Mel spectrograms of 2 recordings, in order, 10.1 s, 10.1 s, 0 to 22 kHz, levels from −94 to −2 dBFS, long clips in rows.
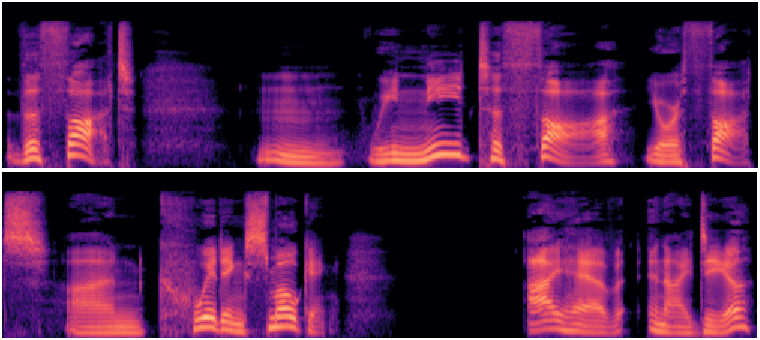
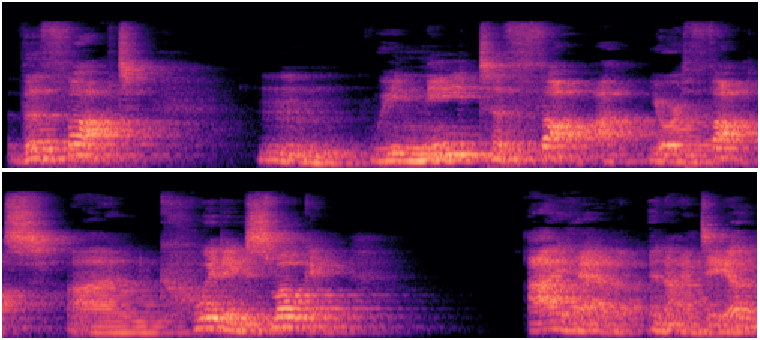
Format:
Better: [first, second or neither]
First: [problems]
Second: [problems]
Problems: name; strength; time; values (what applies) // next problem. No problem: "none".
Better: first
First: none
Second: room echo; noticeable; dies away in 0.8 s // off-mic speech; far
